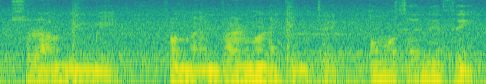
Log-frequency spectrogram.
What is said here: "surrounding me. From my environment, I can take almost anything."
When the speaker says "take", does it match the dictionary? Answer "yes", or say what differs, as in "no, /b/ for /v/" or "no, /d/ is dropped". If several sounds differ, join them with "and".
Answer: no, /k/ is dropped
